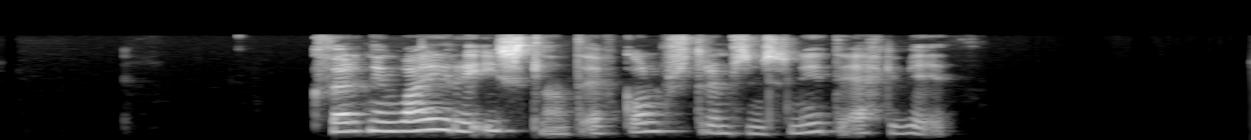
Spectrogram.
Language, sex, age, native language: Icelandic, female, 30-39, Icelandic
